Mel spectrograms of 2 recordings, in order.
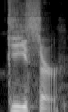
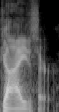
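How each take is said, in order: First: The first vowel sounds like 'ee'. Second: The first vowel sounds like 'eye'. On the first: This is the original family pronunciation. The speaker calls it wrong. "my father's last name is pronounced Geeser" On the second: This pronunciation was adopted to avoid teasing. The speaker calls it right. "my mother changed the pronunciation of our last name to Geyser"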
